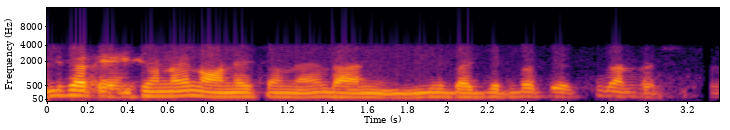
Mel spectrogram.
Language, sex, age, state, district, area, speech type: Telugu, male, 30-45, Andhra Pradesh, Kakinada, urban, conversation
